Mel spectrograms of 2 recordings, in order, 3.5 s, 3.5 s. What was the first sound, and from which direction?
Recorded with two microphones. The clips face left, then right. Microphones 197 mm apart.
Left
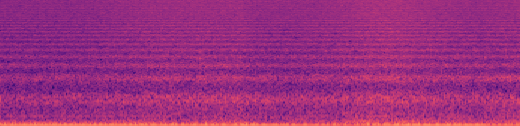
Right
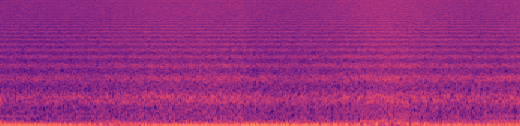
Only background noise.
